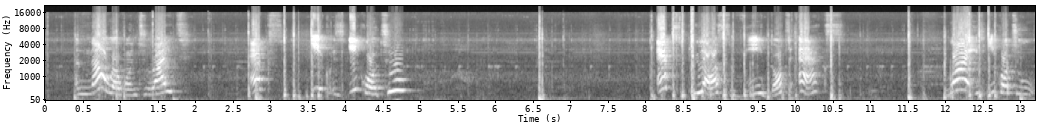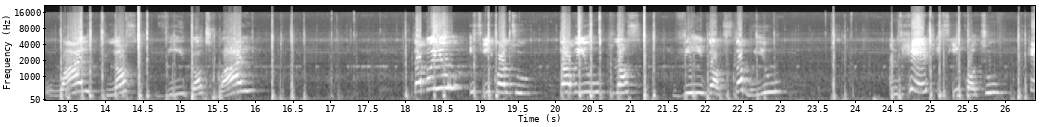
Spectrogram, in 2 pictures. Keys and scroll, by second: 1.0 Return, 2.7 x, 3.2 space, 3.4 =, 3.6 space, 8.1-10.5 typing, 11.5 Return, 12.0-16.2 typing, 16.5 Return, 18.0 w, 18.4 space, 18.9 =, 19.1 space, 20.1-23.2 typing, 23.7 Return, 24.5-26.4 typing.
